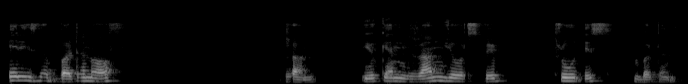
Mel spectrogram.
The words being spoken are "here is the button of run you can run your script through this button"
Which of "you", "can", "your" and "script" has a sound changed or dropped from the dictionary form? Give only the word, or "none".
none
